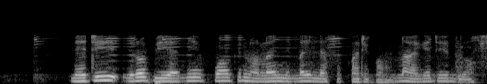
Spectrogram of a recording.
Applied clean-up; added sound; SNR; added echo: neural mask model RNNoise.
